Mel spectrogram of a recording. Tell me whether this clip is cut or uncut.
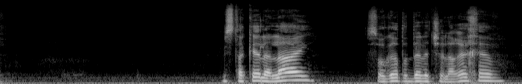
uncut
